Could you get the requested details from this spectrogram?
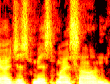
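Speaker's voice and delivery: ordinary talk, nothing marked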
